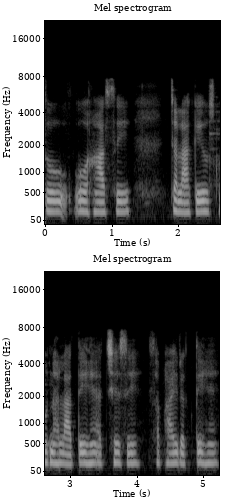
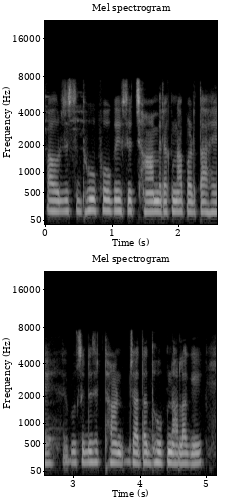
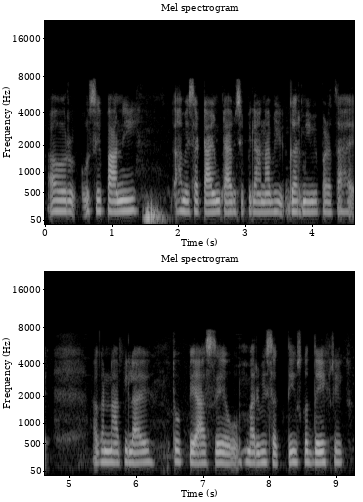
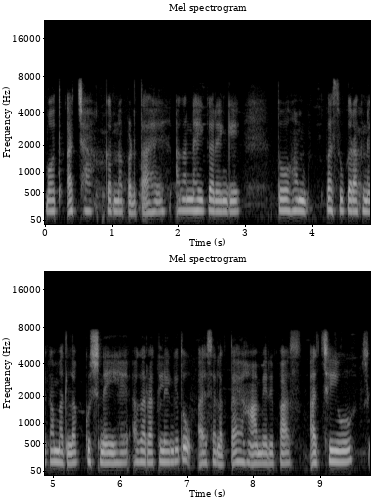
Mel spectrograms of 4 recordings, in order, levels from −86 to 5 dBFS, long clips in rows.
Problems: constant background noise, background conversations at intervals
